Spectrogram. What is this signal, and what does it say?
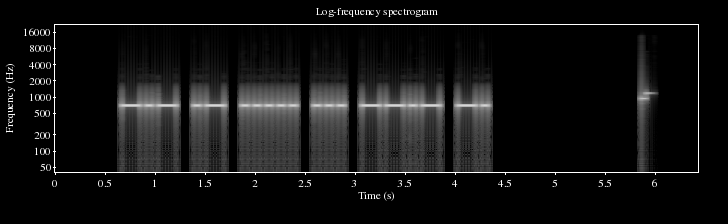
Morse code, heard as a keyed tone, about 20 wpm, 700 Hz. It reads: KA5SQN
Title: USA Call Signs Repeated 3x 20wpm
